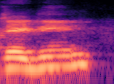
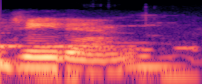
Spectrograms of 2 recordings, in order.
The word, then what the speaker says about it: Jaden: barbara jb is that did i say it right jd it's actually jaden that's it bless it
